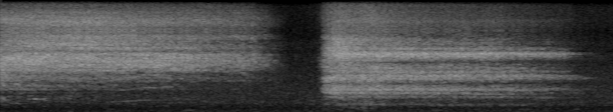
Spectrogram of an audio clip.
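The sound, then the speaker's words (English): Breath drawn in through the nose as a long airy hiss, a brief pause, then a long breath out through the nose, with no other sound. “take a moment, take a fucking breath in and out of the nose.”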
